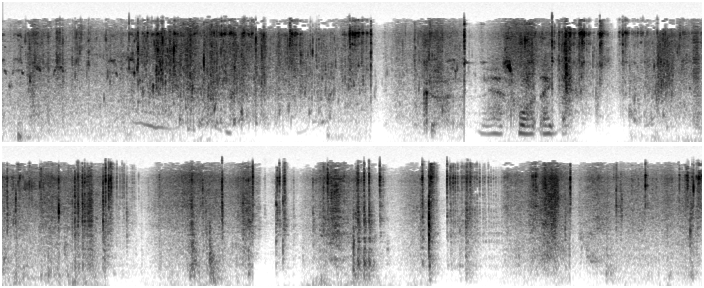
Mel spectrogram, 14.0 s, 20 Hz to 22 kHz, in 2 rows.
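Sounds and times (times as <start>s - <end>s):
landing net rustling and scraping: 3.2s - 14.0s.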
